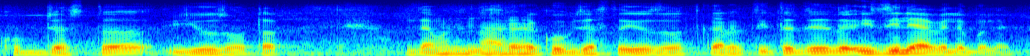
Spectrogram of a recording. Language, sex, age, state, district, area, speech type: Marathi, male, 18-30, Maharashtra, Pune, urban, spontaneous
